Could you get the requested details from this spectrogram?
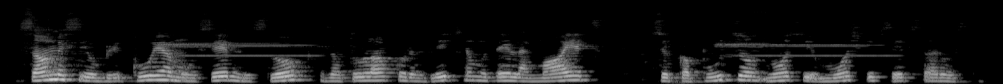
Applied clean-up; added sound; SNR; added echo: classical method Wiener filter.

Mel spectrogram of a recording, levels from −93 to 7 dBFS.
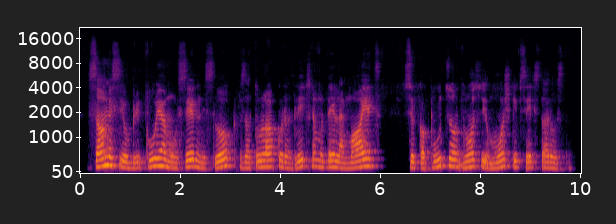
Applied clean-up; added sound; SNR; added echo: neural mask model Resemble Enhance denoiser.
